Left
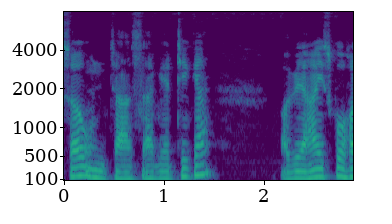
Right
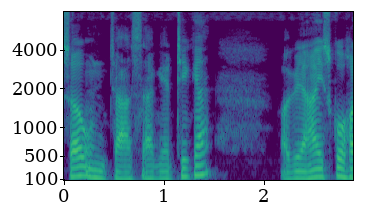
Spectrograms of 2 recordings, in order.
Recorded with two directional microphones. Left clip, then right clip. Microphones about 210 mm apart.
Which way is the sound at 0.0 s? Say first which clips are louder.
Right 8 dB; 35° right (ahead or behind).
